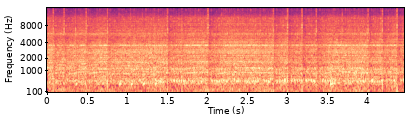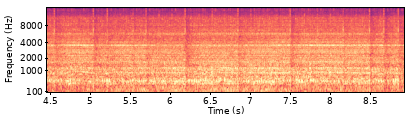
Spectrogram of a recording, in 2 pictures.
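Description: A petrol engine idles with a thin, hissy tone and occasional uneven stumbles, suggesting a misfire. Cause suspected, not confirmed.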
